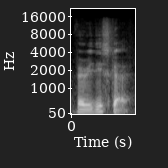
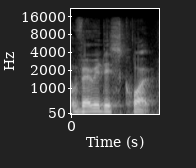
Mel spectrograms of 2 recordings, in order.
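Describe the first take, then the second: First: It is said fast, run together. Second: It is said slowly, word by word.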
